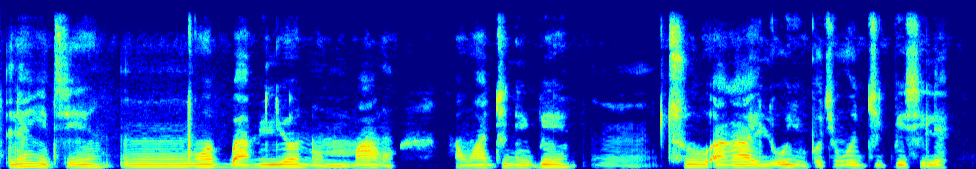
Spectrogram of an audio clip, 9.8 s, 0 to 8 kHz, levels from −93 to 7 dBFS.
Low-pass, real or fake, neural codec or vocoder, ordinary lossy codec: 7.2 kHz; real; none; none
